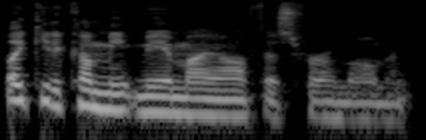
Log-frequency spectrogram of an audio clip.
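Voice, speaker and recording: A man playing a tabletop roleplaying game, speaking in a measured, slightly halting way in and out of character. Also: on the low side, big pitch swings. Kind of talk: casual, in-character game talk.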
